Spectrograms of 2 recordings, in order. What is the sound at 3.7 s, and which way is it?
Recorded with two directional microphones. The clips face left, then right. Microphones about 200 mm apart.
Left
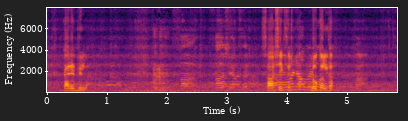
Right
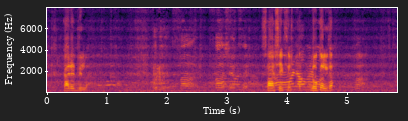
A man's voice, 10° right (ahead or behind).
